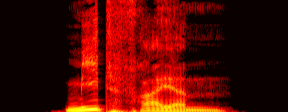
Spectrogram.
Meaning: strong dative masculine/neuter singular of mietfrei
- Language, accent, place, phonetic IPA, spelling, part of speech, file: German, Germany, Berlin, [ˈmiːtˌfʁaɪ̯əm], mietfreiem, adjective, De-mietfreiem.ogg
